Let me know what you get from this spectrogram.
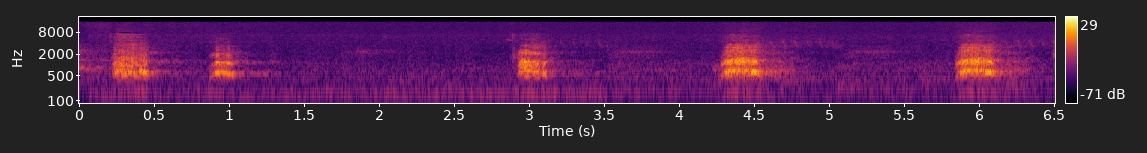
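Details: Roe deer barking, a dog-like call echoing through woods at night in the breeding season, used by males and by females as an alarm; five short harsh barks at uneven intervals of about one to one and a half seconds over faint background hiss.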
